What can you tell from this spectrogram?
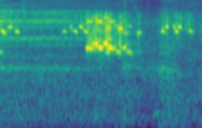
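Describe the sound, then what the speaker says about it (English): Crickets chirp loudly and steadily for about a second, a bright trilling chorus that swells in the middle, with no talking over it. "Turn the damn crickets off."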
